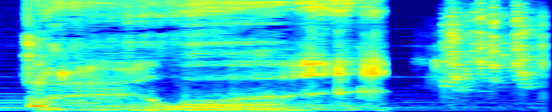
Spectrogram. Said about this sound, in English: Barry burped up several small bones.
